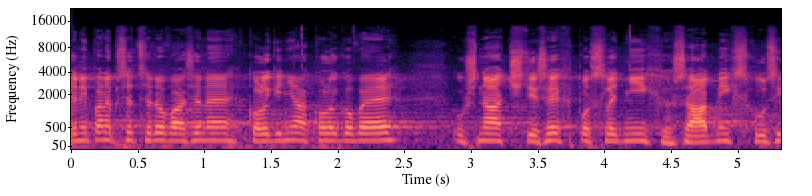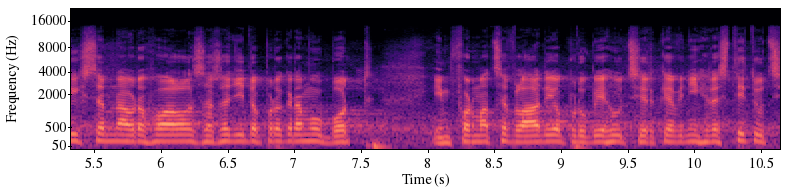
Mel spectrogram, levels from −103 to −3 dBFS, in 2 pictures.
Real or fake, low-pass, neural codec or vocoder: real; 14.4 kHz; none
